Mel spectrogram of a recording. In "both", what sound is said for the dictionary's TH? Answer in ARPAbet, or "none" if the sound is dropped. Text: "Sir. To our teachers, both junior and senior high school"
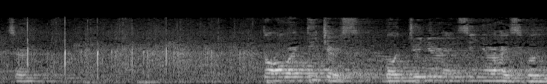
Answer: T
